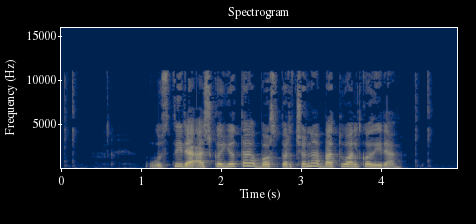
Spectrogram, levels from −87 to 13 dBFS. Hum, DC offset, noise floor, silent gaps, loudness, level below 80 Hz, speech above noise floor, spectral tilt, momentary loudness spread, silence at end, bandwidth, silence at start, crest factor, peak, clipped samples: none; under 0.1%; -63 dBFS; none; -22 LUFS; -64 dBFS; 41 dB; -4 dB/octave; 11 LU; 0.7 s; 11.5 kHz; 1.1 s; 18 dB; -4 dBFS; under 0.1%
